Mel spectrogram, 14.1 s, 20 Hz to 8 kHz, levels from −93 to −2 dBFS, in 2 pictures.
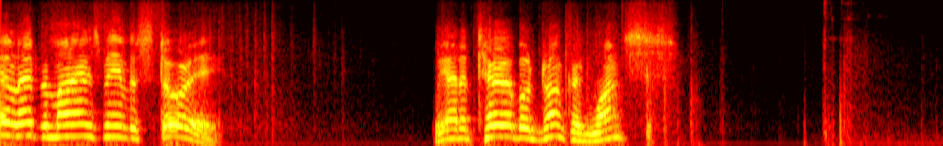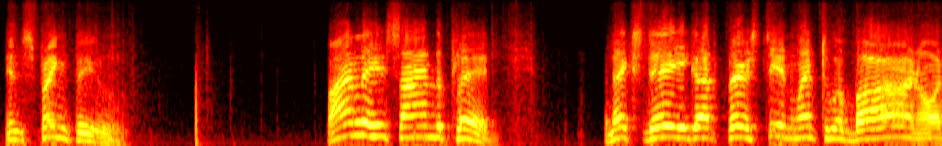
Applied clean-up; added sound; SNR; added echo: neural mask model RNNoise.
